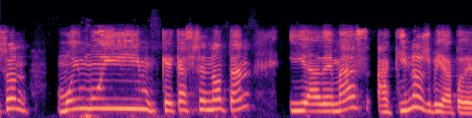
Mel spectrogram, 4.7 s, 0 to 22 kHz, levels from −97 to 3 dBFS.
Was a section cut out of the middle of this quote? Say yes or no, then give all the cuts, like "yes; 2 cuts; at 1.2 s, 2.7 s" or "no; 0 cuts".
yes; 1 cut; at 1.9 s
